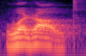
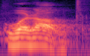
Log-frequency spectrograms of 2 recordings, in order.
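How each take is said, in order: No difference in how they are said.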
